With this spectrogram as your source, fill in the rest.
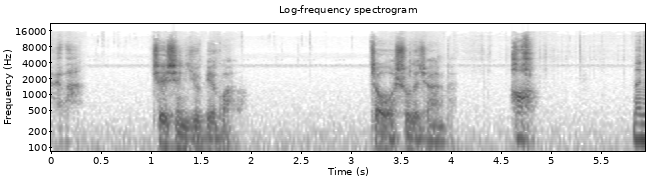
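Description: A second man answers firmly, close by.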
